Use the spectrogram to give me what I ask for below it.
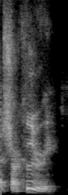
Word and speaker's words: charcuterie: Oh, yeah. No, that's a charcuterie. – Oh, well, I might have said it wrong.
